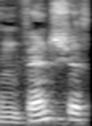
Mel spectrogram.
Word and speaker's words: Inventia: Inventia sounds like dementia, only it's a condition where you can't stop inventing.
